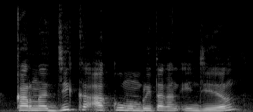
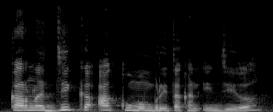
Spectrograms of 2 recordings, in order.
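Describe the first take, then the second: Both takes have the same delivery.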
